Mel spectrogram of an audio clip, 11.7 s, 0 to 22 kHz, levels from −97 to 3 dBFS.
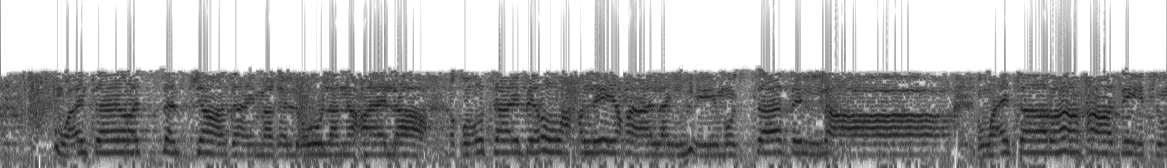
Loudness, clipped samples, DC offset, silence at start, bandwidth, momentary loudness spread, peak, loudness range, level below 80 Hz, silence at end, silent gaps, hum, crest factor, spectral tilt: -8 LUFS; 0.2%; under 0.1%; 0 s; 11 kHz; 6 LU; 0 dBFS; 1 LU; -40 dBFS; 0 s; none; none; 10 dB; -4.5 dB/octave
